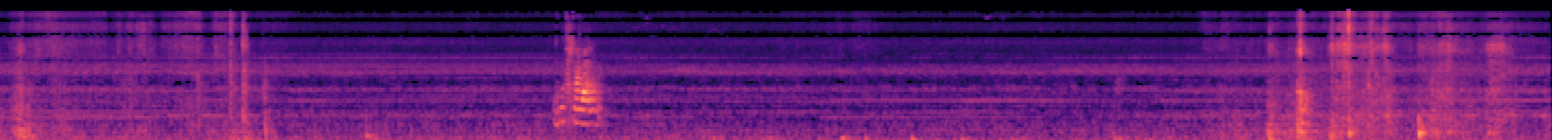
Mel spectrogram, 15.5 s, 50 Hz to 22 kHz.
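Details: A 2-year-old male Maine Coon cat (Felis catus) gives one short, clear meow in an otherwise quiet room.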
